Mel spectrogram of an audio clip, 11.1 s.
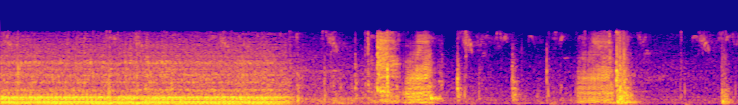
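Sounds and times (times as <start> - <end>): car engine running: 0.0 - 6.0.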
